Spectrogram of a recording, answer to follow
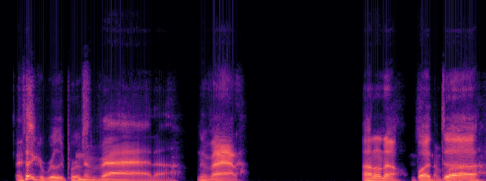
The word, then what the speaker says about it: Nevada: uh Nevada preview but he says locals pronounce it Nevada Nevada and you know what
